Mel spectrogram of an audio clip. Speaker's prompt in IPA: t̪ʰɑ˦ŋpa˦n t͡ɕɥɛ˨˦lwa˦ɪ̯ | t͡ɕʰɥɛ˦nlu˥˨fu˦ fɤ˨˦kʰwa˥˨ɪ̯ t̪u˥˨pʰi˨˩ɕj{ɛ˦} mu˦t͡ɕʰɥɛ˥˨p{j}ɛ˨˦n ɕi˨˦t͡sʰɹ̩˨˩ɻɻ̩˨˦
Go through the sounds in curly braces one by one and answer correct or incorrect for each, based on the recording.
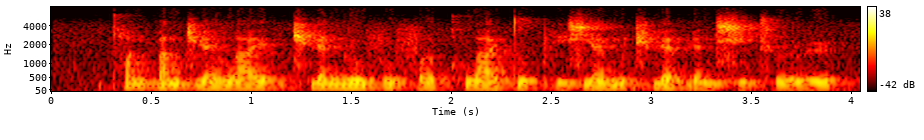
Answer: correct, incorrect

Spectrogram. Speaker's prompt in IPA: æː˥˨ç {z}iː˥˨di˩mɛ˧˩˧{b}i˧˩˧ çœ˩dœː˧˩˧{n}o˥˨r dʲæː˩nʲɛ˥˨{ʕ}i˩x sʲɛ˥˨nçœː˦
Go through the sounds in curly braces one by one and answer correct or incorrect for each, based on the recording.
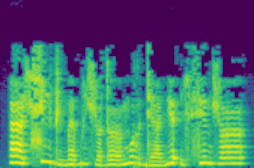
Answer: incorrect, correct, incorrect, incorrect

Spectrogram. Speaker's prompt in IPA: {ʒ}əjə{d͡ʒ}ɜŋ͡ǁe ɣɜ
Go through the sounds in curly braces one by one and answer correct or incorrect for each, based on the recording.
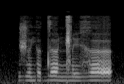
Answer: correct, incorrect

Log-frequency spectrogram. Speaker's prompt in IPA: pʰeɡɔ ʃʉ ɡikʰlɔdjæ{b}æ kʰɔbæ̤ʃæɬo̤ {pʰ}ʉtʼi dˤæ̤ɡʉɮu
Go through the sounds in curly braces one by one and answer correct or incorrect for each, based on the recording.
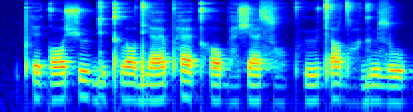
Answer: incorrect, correct

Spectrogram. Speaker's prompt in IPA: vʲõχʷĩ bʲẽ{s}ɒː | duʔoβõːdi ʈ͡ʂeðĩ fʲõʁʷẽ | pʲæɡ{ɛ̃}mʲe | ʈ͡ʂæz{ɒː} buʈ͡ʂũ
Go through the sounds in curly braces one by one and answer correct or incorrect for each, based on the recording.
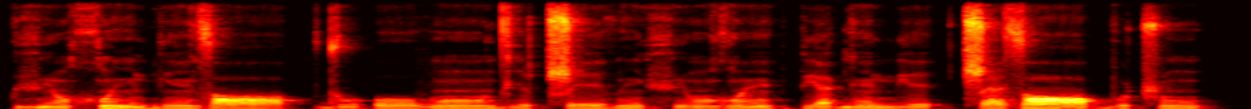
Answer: incorrect, incorrect, correct

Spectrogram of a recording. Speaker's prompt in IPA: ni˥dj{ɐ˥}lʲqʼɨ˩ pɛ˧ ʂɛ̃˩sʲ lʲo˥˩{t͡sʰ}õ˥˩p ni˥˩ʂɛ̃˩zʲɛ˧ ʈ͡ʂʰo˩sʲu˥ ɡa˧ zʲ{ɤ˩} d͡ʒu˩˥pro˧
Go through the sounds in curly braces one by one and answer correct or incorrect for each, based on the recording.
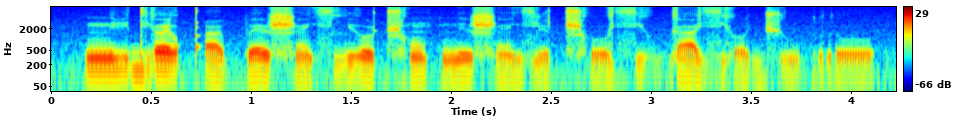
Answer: correct, incorrect, incorrect

